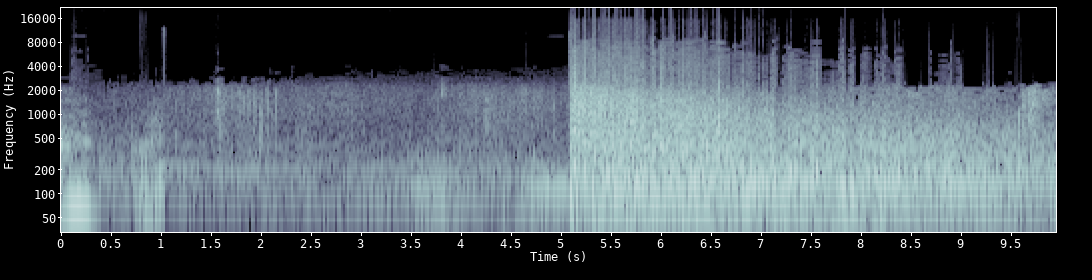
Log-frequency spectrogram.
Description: Explosion and the wind blowing into the microphone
